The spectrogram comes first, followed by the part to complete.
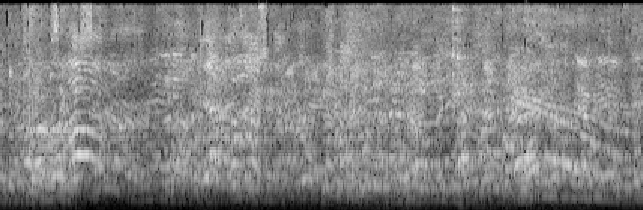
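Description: Many people talking at once: overlapping chatter of a crowd of voices.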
